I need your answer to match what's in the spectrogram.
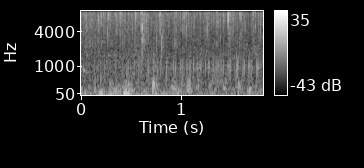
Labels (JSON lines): {"label": "biophony, rattle", "recorder": "SoundTrap 500"}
